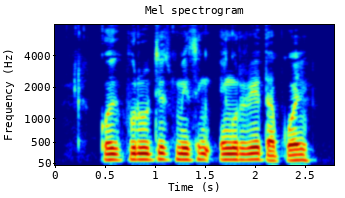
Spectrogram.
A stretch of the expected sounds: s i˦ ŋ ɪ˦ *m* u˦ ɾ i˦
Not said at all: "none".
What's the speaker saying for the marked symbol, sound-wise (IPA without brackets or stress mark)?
ŋ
